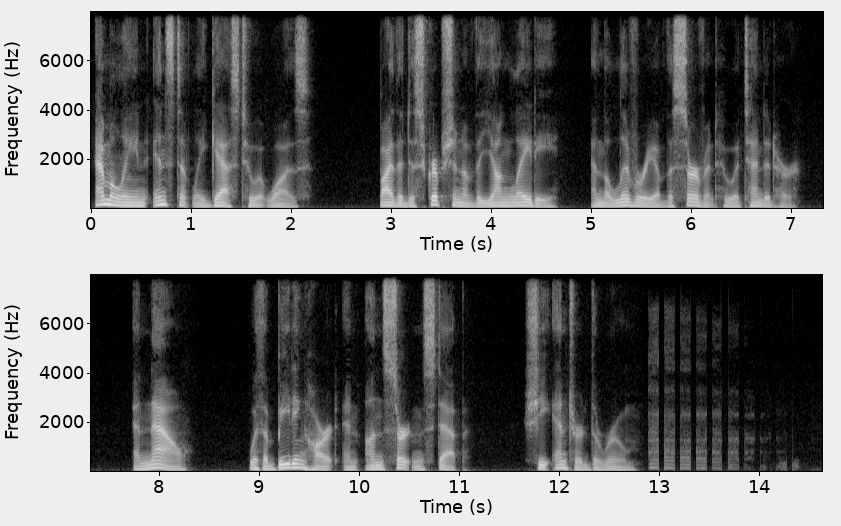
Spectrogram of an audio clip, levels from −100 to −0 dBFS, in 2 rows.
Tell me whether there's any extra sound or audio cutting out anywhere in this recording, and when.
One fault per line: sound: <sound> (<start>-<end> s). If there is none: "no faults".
sound: sigh (12.9-14.4 s)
